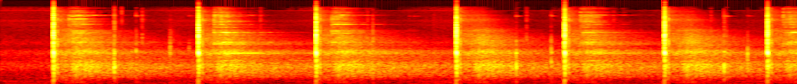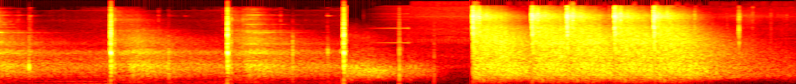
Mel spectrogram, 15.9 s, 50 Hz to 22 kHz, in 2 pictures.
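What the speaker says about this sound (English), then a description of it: "let's get out and start shooting this thing" An FN FNX-45 Tactical pistol fires at an outdoor shooting range: about ten sharp, evenly spaced reports, each with a ringing decay, followed by a few seconds of dense, loud broadband noise.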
